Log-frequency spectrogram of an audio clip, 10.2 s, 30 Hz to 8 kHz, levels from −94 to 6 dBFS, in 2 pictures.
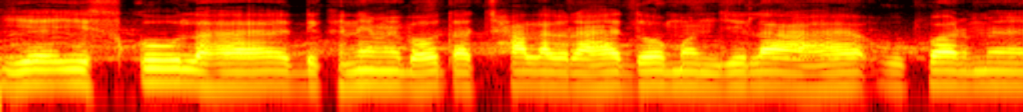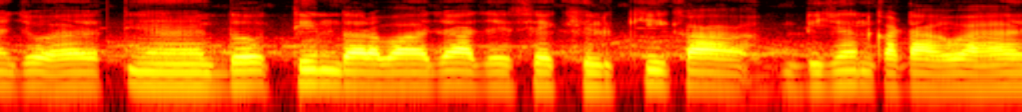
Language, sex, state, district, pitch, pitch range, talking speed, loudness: Maithili, male, Bihar, Supaul, 115 Hz, 110-120 Hz, 165 wpm, -17 LUFS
